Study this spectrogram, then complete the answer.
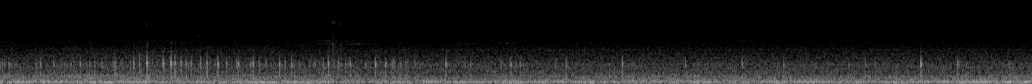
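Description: Motorcycles putter past close by.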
